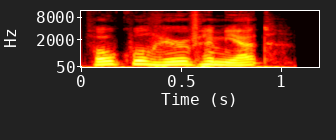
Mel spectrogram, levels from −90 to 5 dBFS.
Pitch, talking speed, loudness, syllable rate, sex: 170 Hz, 300 wpm, -14 LUFS, 5.9 syllables/s, male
